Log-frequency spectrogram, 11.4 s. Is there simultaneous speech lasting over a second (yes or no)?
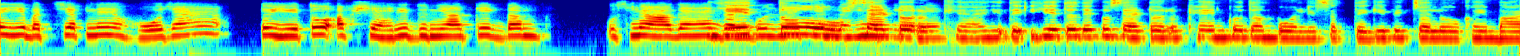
yes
